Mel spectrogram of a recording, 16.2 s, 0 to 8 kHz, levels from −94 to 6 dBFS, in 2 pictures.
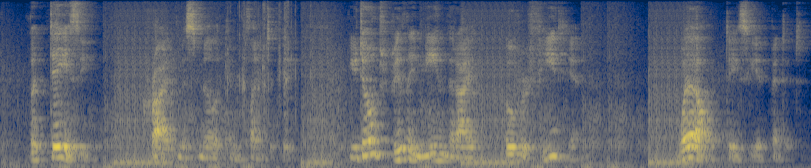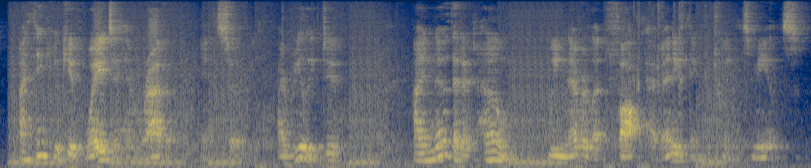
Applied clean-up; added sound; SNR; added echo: none; Gunshot, gunfire; 14 dB; reverberation time 0.4 s.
